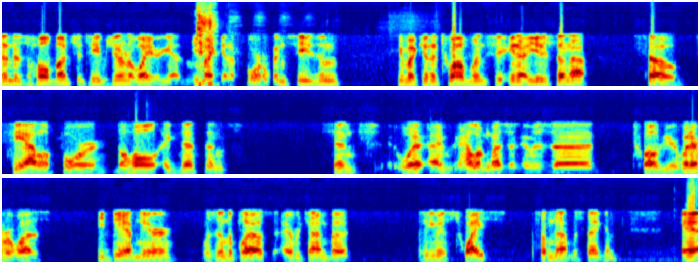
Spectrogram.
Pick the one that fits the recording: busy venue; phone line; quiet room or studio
phone line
